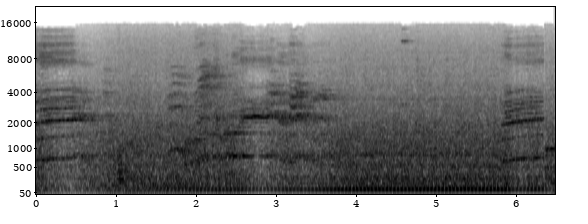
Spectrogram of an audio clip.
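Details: Ring-tailed lemur at Nasu World Monkey Park, Tochigi, Japan, on 7 December 2018, giving plaintive, meow-like wails with rich overtones: one at the start, another around two to three seconds, and a last near the end, over a steady low hum.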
